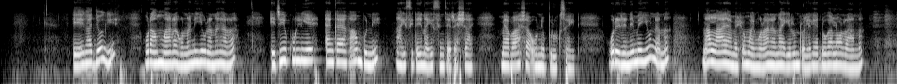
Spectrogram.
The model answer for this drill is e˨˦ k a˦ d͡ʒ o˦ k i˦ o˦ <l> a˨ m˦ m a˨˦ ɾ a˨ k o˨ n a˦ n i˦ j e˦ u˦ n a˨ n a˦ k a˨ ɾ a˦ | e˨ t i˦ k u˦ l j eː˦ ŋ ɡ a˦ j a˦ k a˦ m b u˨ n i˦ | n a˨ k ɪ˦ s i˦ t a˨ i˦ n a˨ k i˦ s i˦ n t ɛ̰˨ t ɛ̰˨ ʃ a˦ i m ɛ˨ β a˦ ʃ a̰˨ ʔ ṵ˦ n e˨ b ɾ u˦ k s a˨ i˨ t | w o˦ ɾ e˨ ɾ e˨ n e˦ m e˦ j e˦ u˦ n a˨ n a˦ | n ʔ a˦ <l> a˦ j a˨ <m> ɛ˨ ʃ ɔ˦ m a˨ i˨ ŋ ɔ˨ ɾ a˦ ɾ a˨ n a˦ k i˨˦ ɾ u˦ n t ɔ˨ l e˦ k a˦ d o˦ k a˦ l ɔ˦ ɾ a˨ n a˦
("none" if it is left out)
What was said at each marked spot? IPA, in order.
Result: ɾ, l, m

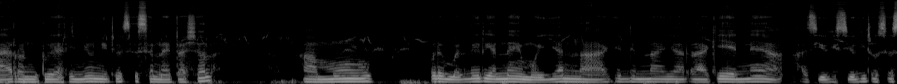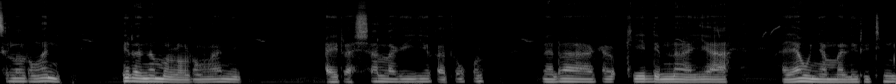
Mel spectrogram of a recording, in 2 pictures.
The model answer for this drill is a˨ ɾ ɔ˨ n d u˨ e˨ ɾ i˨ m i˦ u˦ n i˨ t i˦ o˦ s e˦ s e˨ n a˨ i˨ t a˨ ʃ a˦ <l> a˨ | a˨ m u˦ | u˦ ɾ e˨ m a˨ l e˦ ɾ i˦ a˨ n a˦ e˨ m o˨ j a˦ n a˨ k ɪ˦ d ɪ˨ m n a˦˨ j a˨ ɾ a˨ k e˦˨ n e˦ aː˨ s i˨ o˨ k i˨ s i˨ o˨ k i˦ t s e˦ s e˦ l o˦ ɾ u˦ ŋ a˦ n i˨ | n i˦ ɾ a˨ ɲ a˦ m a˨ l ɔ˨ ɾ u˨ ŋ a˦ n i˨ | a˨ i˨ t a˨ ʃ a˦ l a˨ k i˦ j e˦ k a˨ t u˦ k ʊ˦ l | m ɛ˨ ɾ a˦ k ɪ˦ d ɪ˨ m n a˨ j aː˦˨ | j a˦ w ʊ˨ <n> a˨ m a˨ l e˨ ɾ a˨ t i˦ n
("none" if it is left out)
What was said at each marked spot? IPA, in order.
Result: l, ɲ

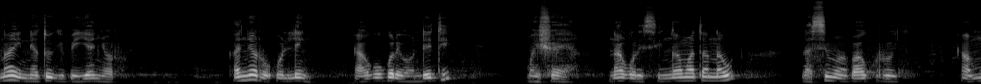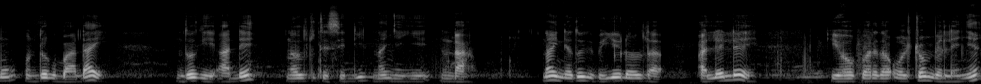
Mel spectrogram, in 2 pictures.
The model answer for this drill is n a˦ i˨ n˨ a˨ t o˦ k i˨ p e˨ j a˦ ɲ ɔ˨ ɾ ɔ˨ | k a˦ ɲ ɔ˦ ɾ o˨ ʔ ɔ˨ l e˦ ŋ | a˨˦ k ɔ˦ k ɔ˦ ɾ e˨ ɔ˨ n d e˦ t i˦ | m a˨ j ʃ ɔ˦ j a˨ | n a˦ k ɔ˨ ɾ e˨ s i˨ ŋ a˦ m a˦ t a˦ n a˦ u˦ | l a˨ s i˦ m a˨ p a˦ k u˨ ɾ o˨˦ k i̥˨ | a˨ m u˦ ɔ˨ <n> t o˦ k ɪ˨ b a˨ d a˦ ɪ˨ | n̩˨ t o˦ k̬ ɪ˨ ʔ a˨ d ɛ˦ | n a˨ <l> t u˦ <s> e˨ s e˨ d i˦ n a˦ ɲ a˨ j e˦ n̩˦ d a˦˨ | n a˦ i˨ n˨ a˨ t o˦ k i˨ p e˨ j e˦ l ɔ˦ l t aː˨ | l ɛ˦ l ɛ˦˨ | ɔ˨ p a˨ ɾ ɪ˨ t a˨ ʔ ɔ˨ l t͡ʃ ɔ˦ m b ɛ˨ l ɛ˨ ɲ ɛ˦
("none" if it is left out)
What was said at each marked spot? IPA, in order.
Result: n, l, t

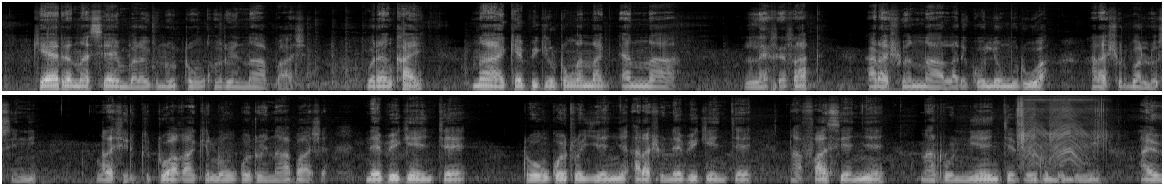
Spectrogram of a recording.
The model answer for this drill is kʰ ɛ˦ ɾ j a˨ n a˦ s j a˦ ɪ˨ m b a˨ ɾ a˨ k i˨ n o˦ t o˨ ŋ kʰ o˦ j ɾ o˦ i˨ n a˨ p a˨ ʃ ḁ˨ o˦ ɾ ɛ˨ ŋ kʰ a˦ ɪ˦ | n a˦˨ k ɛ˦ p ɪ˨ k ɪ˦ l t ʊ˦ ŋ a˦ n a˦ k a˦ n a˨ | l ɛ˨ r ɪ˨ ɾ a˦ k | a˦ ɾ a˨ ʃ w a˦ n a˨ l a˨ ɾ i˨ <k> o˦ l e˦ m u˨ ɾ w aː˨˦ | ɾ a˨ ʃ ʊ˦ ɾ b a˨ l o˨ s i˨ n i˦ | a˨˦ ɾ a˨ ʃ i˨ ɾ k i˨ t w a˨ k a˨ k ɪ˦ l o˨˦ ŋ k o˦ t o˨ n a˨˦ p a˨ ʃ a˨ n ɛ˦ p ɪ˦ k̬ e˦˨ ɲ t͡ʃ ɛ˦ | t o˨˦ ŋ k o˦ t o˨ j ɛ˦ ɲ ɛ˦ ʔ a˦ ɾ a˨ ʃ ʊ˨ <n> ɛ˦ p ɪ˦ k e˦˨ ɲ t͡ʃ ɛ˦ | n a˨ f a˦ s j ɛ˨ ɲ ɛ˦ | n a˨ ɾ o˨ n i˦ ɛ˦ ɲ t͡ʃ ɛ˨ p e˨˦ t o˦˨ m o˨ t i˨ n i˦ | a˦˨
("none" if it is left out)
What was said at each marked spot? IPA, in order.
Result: k, n

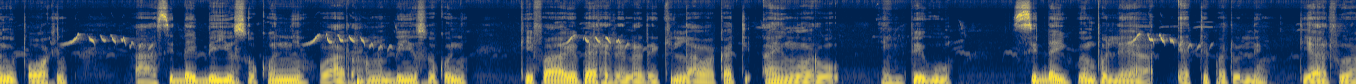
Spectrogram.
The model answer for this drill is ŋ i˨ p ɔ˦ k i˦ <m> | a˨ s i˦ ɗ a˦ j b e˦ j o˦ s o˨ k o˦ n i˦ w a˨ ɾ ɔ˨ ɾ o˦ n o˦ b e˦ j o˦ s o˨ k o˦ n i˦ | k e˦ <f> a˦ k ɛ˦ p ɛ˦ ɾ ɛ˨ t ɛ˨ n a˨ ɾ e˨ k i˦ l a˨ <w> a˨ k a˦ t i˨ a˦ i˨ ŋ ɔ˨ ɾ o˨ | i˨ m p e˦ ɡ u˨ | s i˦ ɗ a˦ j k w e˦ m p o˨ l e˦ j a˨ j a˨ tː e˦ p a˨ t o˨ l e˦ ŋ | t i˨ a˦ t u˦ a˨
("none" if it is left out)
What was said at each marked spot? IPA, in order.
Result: n, f, w

